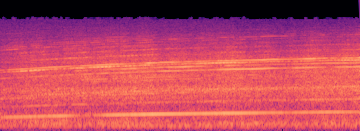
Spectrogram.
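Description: A specially equipped NASA jet in flight over California's San Andreas Fault, its engine giving a steady, loud roar with a slowly rising whine throughout, no voices.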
